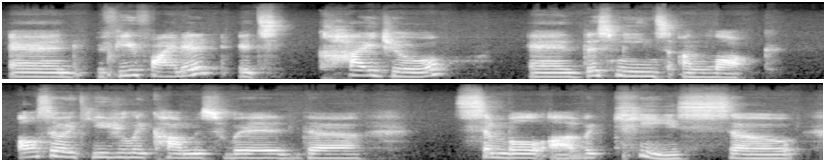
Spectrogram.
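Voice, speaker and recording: A young woman presents a casual tutorial, talking directly to the camera. Her voice sits a little lower than most women's. She explains things step by step, picked up from slightly away from the mic in a plain indoor room. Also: recorded from a distance, low-quality recording. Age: young adult. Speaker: video host and presenter. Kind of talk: informal instructional explainer to camera.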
